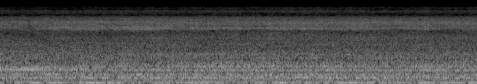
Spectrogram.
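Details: Oil boiler burner restarted after a service for smoking, with the oil pump left switched off: even fan rush and low hum with no flame ever lighting; no oil reaches the burner until the oil pump is turned back on.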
